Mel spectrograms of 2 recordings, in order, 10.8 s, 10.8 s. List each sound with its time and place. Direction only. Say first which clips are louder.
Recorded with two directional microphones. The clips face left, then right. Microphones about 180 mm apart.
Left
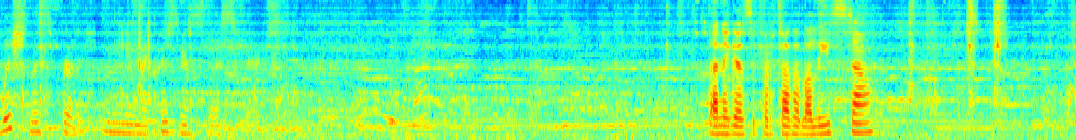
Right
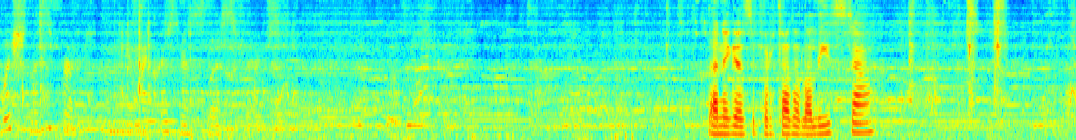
0.0 s speech: left 6 dB; 35° left (ahead or behind)
7.1 s a woman's voice: right 2 dB; 15° right (ahead or behind)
